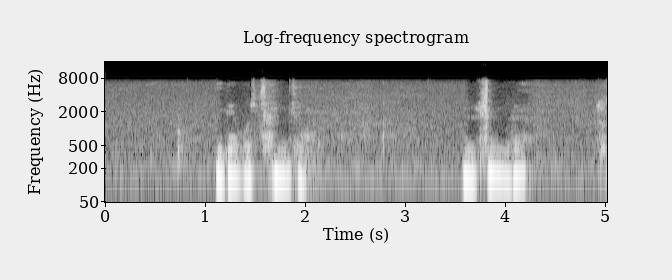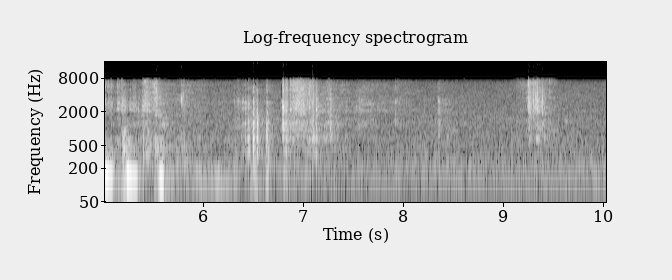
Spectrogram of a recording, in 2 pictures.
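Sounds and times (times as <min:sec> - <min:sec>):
book pages rustling: 0:06.3 - 0:08.5, 0:09.2 - 0:09.6.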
